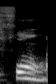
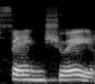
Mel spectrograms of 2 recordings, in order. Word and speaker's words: feng shui: in how you s you say it is fong as in phongshoi and some of the you know people they pronounce pronounce it that's feng shui like you know the british pronounce it but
